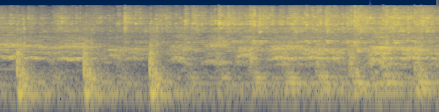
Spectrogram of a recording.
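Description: Powwow drum group: a large drum struck in steady beats, about three every two seconds, under high-pitched group singing. The drum beats stop about a second and a half in while the singing carries on, with a high rattle over it.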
